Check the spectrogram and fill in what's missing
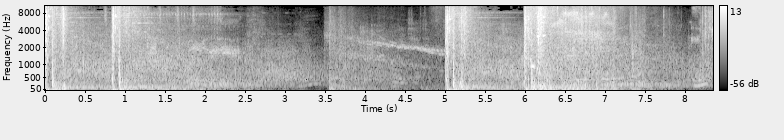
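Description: Bursts of gunfire from the Apex Legends video game, loud and close, with sharp volleys at the start and a heavy rattling stretch near the end, a brief lull in the middle.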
